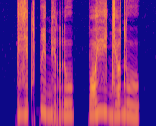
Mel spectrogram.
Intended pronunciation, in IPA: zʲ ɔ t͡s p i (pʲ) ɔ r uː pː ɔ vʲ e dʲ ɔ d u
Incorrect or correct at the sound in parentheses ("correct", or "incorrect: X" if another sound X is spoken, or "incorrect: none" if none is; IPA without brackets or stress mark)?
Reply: incorrect: bʲ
